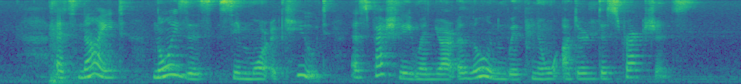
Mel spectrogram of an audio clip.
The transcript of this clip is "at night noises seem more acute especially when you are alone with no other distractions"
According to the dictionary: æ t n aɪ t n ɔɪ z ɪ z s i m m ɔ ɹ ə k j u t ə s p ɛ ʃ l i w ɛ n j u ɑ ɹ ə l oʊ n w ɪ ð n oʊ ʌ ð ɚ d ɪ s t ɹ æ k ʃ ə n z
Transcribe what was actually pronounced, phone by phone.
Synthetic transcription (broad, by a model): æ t n aɪ t n ɔɪ z ɪ z s i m m ɔ ɹ ə k j u t ə s p ɛ ʃ l i w ɛ n j u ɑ ɹ ə l oʊ n w ɪ ð n oʊ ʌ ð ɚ d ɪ s t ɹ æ k ʃ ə n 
